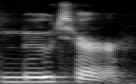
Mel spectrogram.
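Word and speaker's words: Mütter: He says it's Mutter. My mouth just doesn't work that way. I can't form that word.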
